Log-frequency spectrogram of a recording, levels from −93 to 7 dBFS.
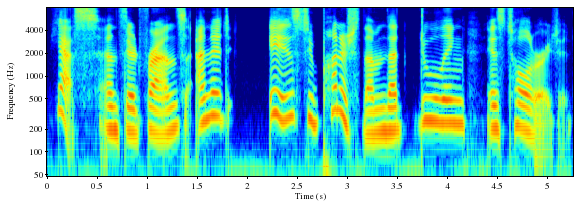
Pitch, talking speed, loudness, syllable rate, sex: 230 Hz, 150 wpm, -20 LUFS, 4.6 syllables/s, female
